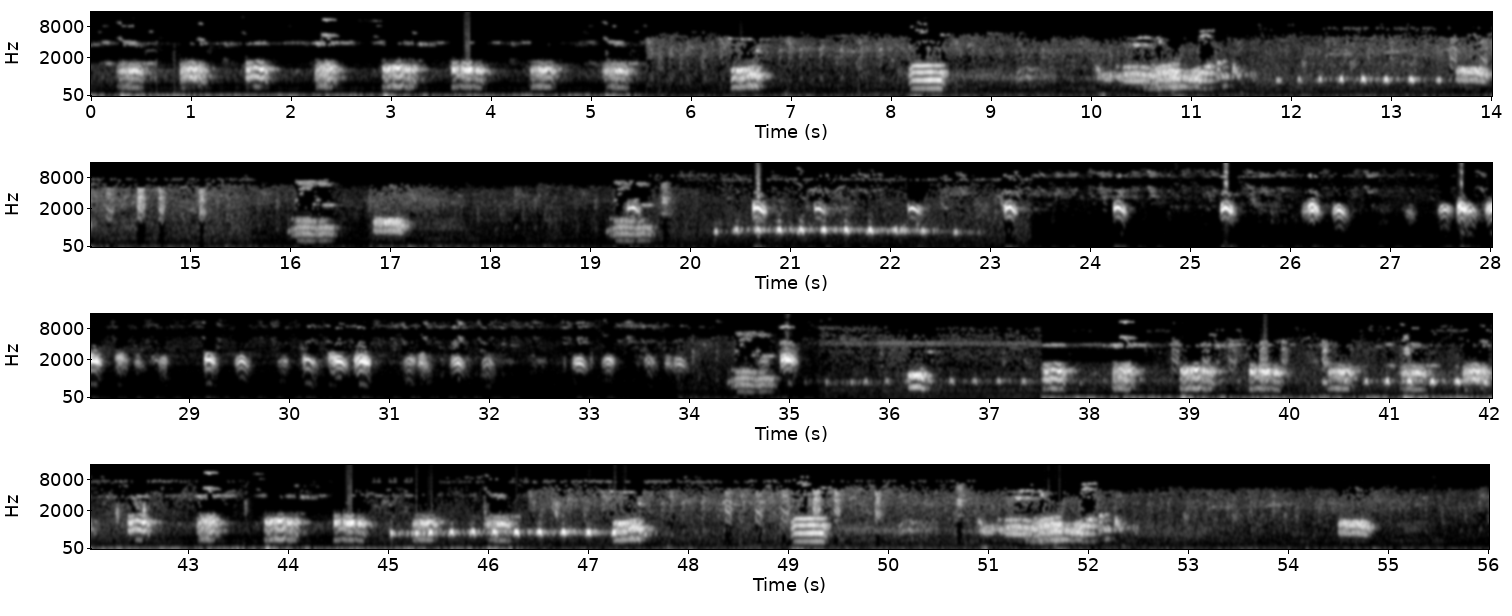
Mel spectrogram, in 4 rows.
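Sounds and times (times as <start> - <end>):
heron calls: 0.3 - 5.5, 6.4 - 6.9, 8.2 - 14.0, 32.8 - 47.8, 48.9 - 52.4.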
